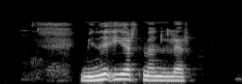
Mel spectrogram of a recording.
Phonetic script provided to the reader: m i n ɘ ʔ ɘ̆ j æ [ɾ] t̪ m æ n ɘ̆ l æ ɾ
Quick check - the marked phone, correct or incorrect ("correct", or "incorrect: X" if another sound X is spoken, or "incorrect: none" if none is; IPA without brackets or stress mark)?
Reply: correct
